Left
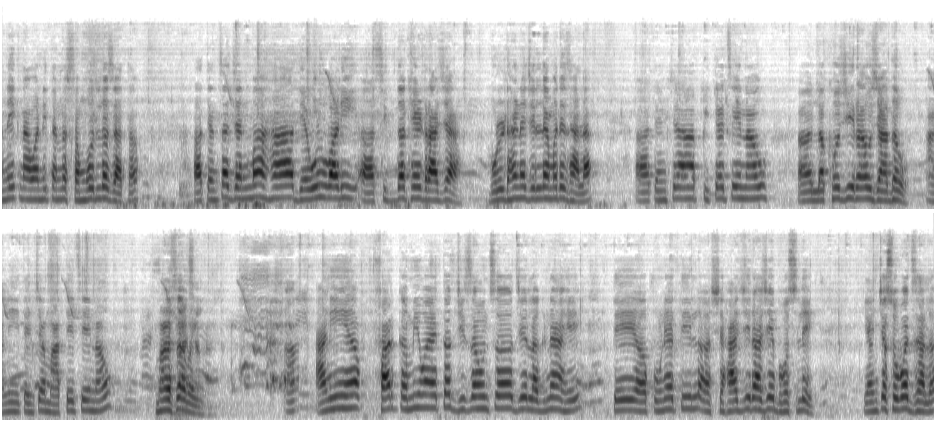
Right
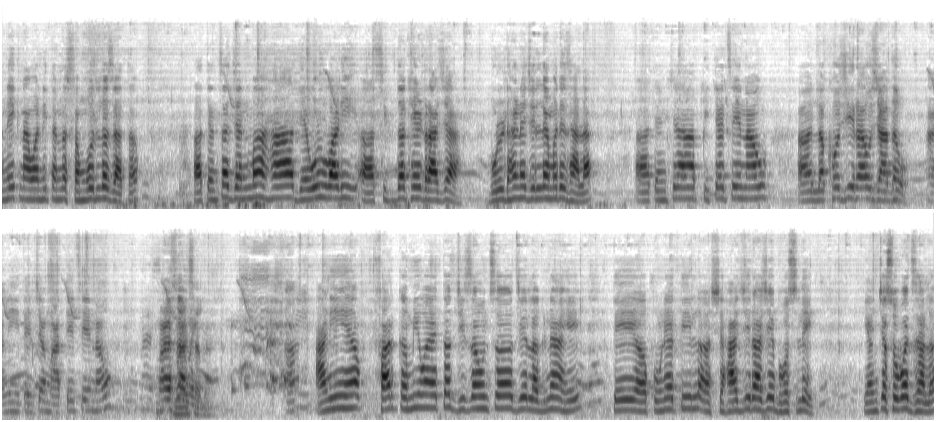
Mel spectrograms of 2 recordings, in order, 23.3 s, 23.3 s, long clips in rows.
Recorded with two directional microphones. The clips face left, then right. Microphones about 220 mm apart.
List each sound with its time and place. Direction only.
0.3 s speech: 10° left (ahead or behind); by 14.1 s 50° left (ahead or behind)
15.2 s fowl: 60° left (ahead or behind)
15.8 s speech: 15° left (ahead or behind)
